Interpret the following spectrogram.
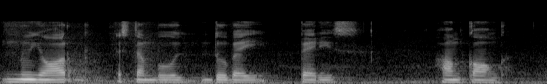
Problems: constant background noise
